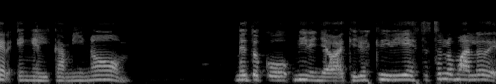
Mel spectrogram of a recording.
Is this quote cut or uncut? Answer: uncut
